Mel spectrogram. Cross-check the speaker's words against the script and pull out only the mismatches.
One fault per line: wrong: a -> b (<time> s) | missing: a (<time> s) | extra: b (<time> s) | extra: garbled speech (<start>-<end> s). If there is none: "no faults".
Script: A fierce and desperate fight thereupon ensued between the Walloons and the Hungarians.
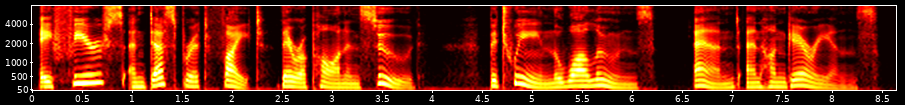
wrong: the -> an (7.1 s)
